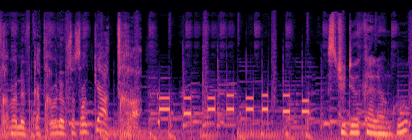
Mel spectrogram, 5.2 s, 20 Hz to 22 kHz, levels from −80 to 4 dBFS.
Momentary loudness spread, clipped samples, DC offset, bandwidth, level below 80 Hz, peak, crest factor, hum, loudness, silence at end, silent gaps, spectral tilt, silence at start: 5 LU; under 0.1%; under 0.1%; 17 kHz; -36 dBFS; -4 dBFS; 16 dB; none; -19 LUFS; 0 s; none; -4.5 dB/octave; 0 s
